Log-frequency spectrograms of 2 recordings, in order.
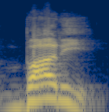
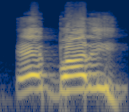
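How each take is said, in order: First: Said in the usual way. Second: High, loud mock call; calling out on court. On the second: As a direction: shout it to a teammate across the court. Calls the name on court.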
